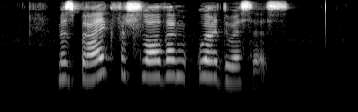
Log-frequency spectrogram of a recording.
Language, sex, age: Afrikaans, female, 21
